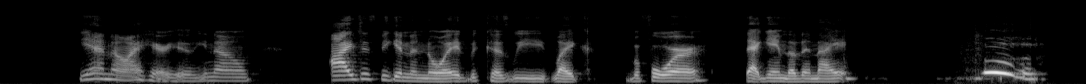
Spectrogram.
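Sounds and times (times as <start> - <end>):
speech: 0.8 - 2.6, 3.3 - 8.6, 10.2 - 10.5
person yawning: 9.7 - 10.5.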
